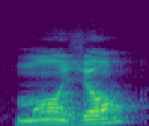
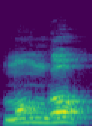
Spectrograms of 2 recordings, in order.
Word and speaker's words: mangeons: manges, il mange, elle mange, on mange, nous mangeons, vous mangez, il mange, elle mange என்று சொல்லி வரவன். ஆனால் வந்து பாருங்க, நூலை வந்து நாங்கள் வளமையாக எழுதுவது போல எழுதினோம் என்று சொன்னால் நாங்கள் நூ மோங்கோ என்று சொல்லித்தான் நாங்கள் அதை உச்சரிப்போம்.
